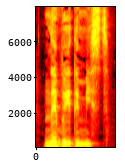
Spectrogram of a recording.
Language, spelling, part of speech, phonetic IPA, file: Ukrainian, невидимість, noun, [neˈʋɪdemʲisʲtʲ], Uk-невидимість.ogg
- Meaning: invisibility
